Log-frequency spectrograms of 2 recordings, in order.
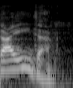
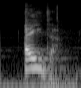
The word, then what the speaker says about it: Aida: what well you see i would have said aida but the reason you're thinking it's ada is because when we do a cross-stitch show the fabric they're using that is spelt like that but they call it ada 11th of april this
